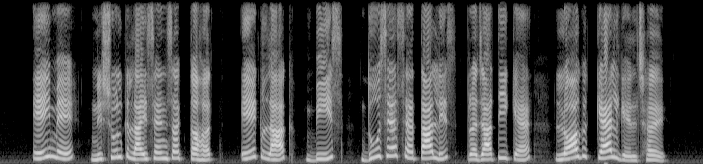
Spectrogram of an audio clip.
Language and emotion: Maithili, neutral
